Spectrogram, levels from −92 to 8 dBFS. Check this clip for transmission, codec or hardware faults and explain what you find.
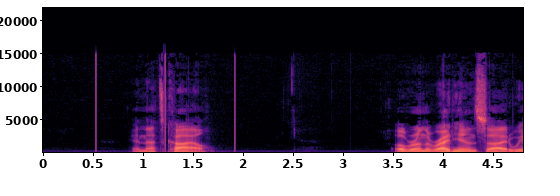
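One fault is present: word clock ticks. From 0.30 s to 4.70 s, a receiving device running on its own clock, drifting by around 100 ppm against the sender, slips one sample at each crossing. That yields about twenty ticks, one roughly every 0.2 s.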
